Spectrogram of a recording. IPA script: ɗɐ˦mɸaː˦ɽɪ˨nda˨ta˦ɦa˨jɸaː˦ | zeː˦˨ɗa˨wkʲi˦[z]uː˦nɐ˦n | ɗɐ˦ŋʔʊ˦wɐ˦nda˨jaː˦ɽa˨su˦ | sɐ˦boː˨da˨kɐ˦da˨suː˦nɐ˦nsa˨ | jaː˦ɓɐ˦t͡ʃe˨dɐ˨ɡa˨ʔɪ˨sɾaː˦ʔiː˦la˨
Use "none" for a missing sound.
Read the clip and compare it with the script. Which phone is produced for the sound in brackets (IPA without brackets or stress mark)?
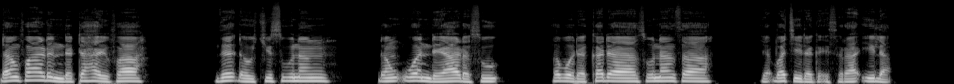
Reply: s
